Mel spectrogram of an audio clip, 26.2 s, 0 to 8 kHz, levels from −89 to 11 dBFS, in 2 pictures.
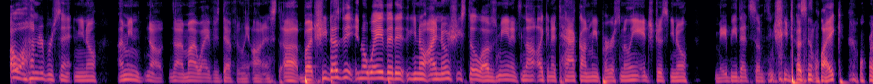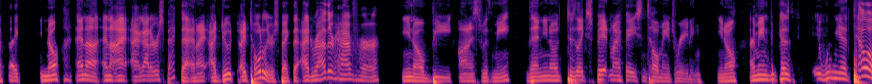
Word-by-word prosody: Oh, 240 +1 +2
100%, 175 -7 -3
and, 140 - -7
you 140 - -3
know, 145 -1 -4 0.3
I 145 - -4
mean 160 -8 -3
no, 135 -8 -6
nah, 125 -1 -6
my 135 +2 -2
wife 120 -2 -8
is 110 - -12
definitely 100 -3 -10
honest. 105 0 -7
Uh, 135 -3 +1
but 135 +8 +8
she 215 - +2
does 240 +3 +3
it 240 -3 +1
in 205 - -1
a 215 - 0
way 215 +1 +7
that 210 -1 +3
it 195 -1 +3
you 185 +1 -2
know, 190 -1 +2
I 180 +3 +3
know 190 +2 0
she 190 +1 -5
still 175 -1 -2
loves 135 -3 -1
me 160 +2 -1
and 160 - -2
it's 135 -5 -8
not, 150 +1 -4
like, 150 -1 -4
an 140 - -6
attack 140 +1 -1
on 135 -2 -2
me 140 0 -2
personally. 140 +5 -2
It's 140 -4 -1
just, 135 -4 -5
you 130 - -2
know, 130 -1 -3 0.4
maybe 120 +5 -4
that's 130 -3 -6
something 125 +4 -8
she 180 -1 0
doesn't 165 -5 +5
like, 160 +4 +3 0.2
or 130 +1 -4
like, 130 -2 -1 0.3
you 145 - +1
know, 165 +3 +4 0.2
and, 165 +2 +1
uh, 150 -4 +2
and 150 0 +2
I 150 -1 +5
I 135 0 -1
gotta 155 0 +1
respect 165 +10 -7
that, 115 -1 +2
and 120 - -2
I 130 +1 +1
I 125 - +1
do, 160 +10 +2
I 145 - +5
totally 220 - +6
respect 115 -1 0
that. - - -1
I'd 145 0 +2
rather 215 +9 +2
have 180 -4 0
her, 140 -1 -4 0.3
you 135 +1 +1
know, 120 -3 +1
be 115 +2 +1
honest 120 -1 -4
with 125 -3 -4
me 125 +7 -1 0.2
than, 135 +3 +2
you 150 - 0
know, 145 0 0
just, 150 - +5
like, 150 -4 0
spit 170 0 +1
in 160 - -13
my 155 -1 -2
face 140 -4 -4
and 130 - -11
tell 130 - -2
me 120 -1 -5
it's 110 - -10
raining, 95 -6 -9 0.2
you 115 - -3
know? 130 +3 +1 0.2
I 145 - +2
mean, 165 +1 +4
because 175 +2 +2 0.4
when 200 +4 +1
you 200 -2 +3
tell 290 -2 +8
145 Hz, 235 wpm, -25 LUFS, 125-170 Hz, 0.4 s, but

